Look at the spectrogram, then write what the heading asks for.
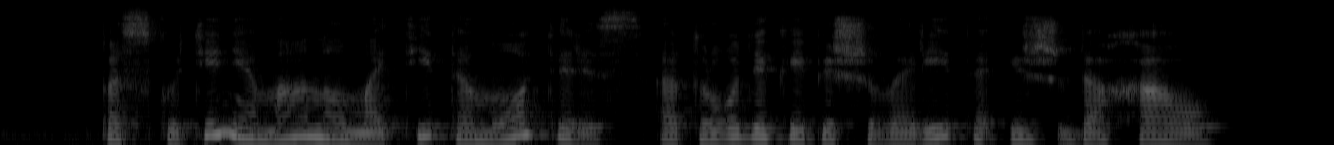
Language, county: Lithuanian, Panevėžys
